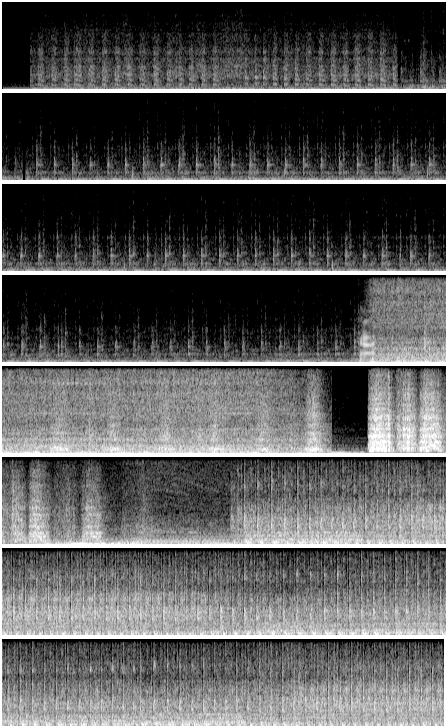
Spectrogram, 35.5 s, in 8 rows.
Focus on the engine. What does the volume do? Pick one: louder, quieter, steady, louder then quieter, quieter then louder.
louder.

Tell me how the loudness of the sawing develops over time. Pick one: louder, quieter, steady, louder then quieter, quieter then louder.
louder then quieter.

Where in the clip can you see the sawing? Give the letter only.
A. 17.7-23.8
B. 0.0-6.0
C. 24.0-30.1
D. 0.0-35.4
A.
